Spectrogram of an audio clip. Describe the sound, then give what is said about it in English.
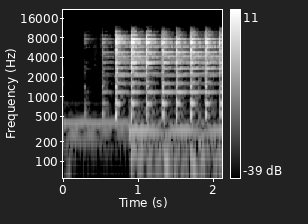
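A bell rung rapidly and steadily, about ten bright metallic strikes in quick even succession, building in loudness over a low steady hum, with no voices. “All right, so ladies and gentlemen, you know I always give you the doggone seatbelt moment, let me ring and sound the bell.”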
